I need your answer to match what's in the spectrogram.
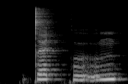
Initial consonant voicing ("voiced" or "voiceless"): voiceless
